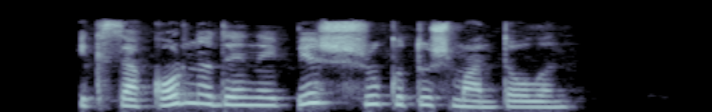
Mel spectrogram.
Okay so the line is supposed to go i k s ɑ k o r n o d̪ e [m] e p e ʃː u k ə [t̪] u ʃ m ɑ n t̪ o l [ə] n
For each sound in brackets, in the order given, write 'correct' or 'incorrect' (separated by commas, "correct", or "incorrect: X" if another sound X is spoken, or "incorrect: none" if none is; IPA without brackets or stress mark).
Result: incorrect: n, correct, correct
